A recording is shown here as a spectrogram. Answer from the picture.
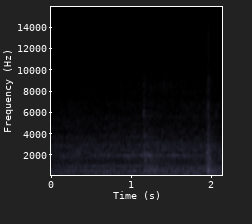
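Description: Steady low hiss from a frying pan heating on a gas burner, with butter melting in it.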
